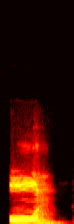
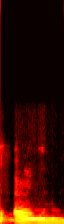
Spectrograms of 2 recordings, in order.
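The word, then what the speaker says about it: own: This is ओन. ओन, W silent, ओन. Okay. और ओन means अपना, खुद का, स्वयं का. मैम हमारे स्कूल में ओन को आउन बोलते हैं।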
